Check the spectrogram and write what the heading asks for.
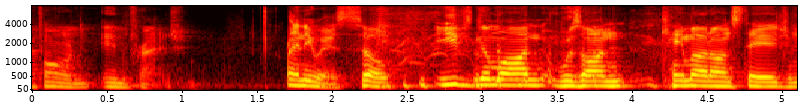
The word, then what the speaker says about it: Yves Guillemot: So the first thing that they did was they brought out Yves Guillemot. That was good. Yeah, that's how you pronounce his Is it name.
